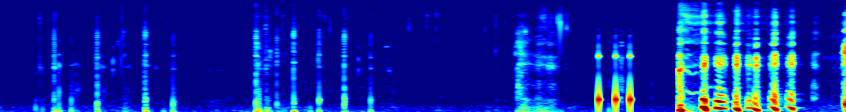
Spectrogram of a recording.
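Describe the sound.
Quick, sharp taps on a computer keyboard, made to imitate pencil writing, come in two irregular bursts, fairly quiet, followed by a short scratchy rustle and then some soft, breathy vocal sounds.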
